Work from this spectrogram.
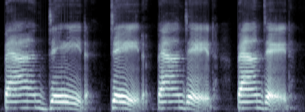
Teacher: band aid is two words but to pronounce them like one I'll take that D and transfer it to the vowel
